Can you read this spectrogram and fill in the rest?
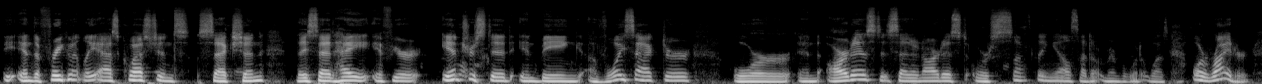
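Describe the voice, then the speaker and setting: A woman hosting a podcast, asking questions in a casual, halting, measured way. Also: sits low, expressive, gravelly, dark tone, no echo. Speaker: podcast host. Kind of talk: casual interview chat.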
